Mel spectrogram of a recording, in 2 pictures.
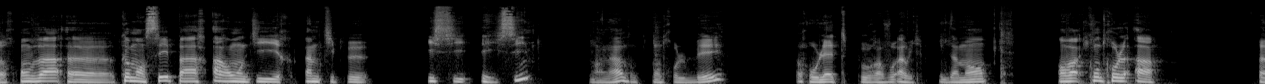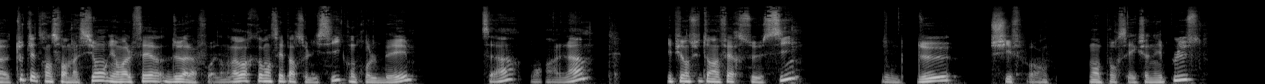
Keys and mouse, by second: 0.0 2, 0.3 click, 0.5 middle click, 1.4 shift+click, 1.8-3.1 middle drag, 3.8 shift+click, 4.1 middle click, 5.5 middle click, 6.4 ctrl+b, 9.3 ctrl+z, 9.9 Tab, 10.2 middle click, 10.8 ctrl+a, 13.0 middle drag, 13.3 Tab, 15.3 shift+click, 15.7 middle click, 16.2 ctrl+b, 18.4 click, 18.7 middle click, 19.6 click, 19.9 middle click, 20.4 Tab, 21.0 Tab, 21.4 2, 22.3 shift+click, 22.7 middle click, 23.4 shift+middle click, 24.5 ctrl+b.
